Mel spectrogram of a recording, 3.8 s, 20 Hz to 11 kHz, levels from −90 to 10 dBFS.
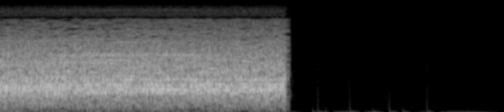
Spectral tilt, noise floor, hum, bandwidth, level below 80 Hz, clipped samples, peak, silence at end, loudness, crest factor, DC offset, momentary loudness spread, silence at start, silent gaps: -3.5 dB/octave; -77 dBFS; none; 9 kHz; -56 dBFS; under 0.1%; -6 dBFS; 1.6 s; -16 LUFS; 14 dB; under 0.1%; 3 LU; 0 s; none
